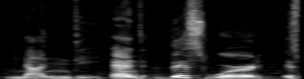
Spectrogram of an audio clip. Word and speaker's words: Nadi: And just remember, in the Fijian alphabet, C makes the th sound, D makes the nd sound, B makes the mb sound.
